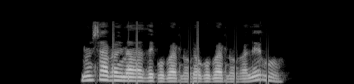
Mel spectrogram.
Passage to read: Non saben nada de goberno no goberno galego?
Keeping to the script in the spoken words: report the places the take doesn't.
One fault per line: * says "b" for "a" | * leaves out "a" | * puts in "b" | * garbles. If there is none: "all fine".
all fine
